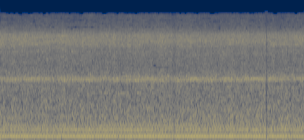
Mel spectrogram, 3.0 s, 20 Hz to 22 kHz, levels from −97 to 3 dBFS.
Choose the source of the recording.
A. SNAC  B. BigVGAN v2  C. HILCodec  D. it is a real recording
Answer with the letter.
B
